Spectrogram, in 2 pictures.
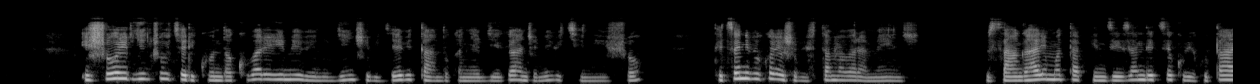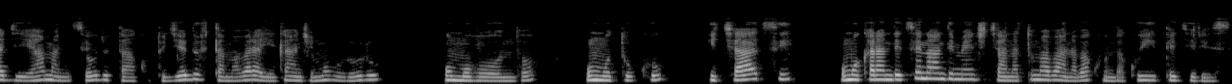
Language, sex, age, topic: Kinyarwanda, female, 18-24, education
